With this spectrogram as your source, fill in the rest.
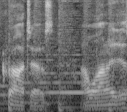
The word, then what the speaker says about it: Kratos: hands down it's Kratos and I know it's pronounced kraatos I wanted to say that for everyone I say it because it's funny I I know may bother you but just say Kratos because it sounds cooler and I just find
